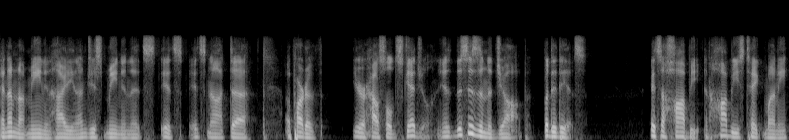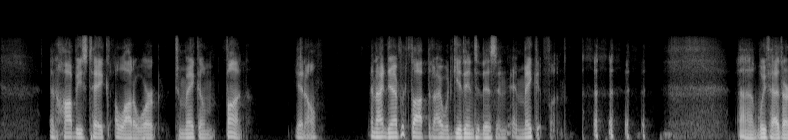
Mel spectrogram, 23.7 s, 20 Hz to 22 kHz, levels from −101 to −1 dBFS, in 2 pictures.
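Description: Speech carried over the AMR wideband (HD Voice) codec at 15.85 kbit/s, a rate at which the codec keeps speech clear, with no technical faults to report.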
